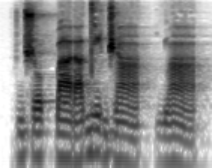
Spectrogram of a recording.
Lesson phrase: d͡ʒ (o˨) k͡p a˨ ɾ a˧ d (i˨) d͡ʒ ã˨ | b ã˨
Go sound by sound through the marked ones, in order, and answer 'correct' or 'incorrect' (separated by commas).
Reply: correct, correct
